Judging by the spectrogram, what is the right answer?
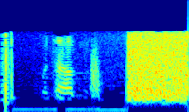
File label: Family Radio Service (FRS)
